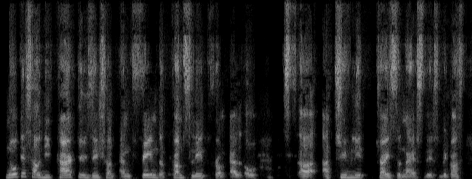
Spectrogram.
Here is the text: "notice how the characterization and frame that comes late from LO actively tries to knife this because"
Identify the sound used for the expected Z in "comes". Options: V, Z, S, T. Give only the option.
S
